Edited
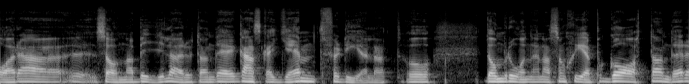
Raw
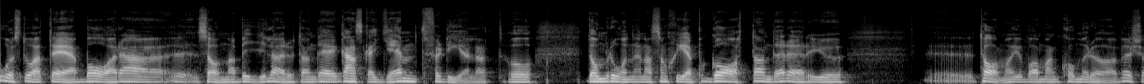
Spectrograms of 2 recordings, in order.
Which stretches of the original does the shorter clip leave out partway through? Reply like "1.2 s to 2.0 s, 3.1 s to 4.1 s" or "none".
none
